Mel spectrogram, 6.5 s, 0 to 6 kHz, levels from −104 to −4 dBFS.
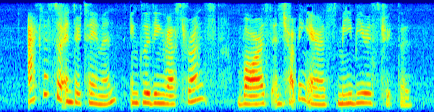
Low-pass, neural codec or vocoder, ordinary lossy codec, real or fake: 5.4 kHz; none; AAC, 24 kbps; real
